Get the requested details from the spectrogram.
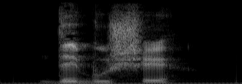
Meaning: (verb) 1. to start 2. to dislodge, to start; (noun) start
- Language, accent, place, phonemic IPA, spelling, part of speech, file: French, France, Lyon, /de.by.ʃe/, débucher, verb / noun, LL-Q150 (fra)-débucher.wav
